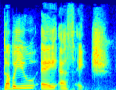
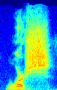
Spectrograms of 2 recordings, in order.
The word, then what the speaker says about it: wash: most not most but a large number of people will put the letter r in there worsh i'm going to wash the clothes okay where are you getting the r from w-a-s-h yeah warsh no i i know oh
